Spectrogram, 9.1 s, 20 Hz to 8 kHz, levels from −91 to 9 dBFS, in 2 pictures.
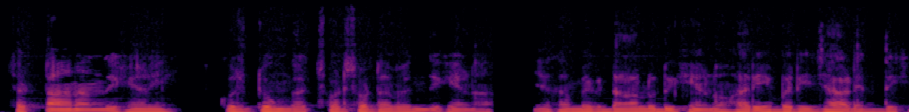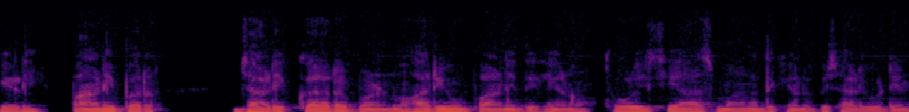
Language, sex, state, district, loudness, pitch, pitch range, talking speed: Garhwali, male, Uttarakhand, Tehri Garhwal, -39 LUFS, 135 Hz, 130-140 Hz, 190 wpm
